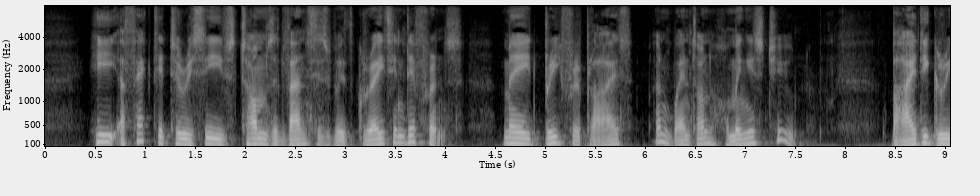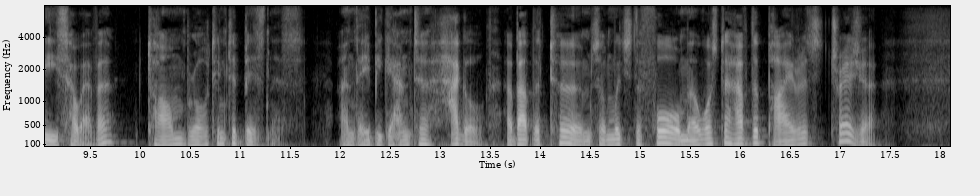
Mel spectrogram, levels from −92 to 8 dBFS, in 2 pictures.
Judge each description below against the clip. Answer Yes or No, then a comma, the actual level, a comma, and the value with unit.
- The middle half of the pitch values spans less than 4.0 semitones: No, average, 4.7 semitones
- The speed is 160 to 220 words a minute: No, average, 145 wpm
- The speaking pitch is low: Yes, low, 105 Hz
